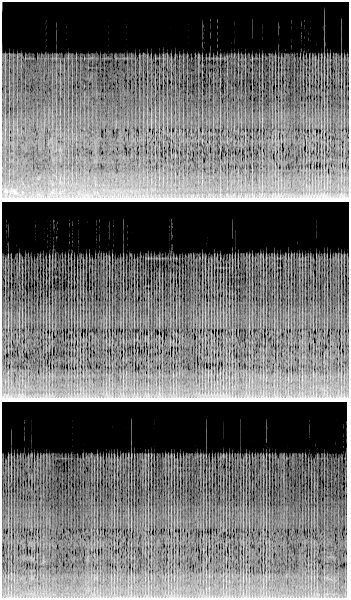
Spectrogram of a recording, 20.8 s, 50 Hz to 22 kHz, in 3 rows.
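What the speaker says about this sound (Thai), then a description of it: "ก็ต้องดูใจครับ ปริมาณน้ำอันนี้ไม่เร่งเครื่องยนต์นะครับ" A Tomochi 8.5 horsepower gasoline water pump engine runs at a steady idle close by, with a continuous throbbing chug and someone speaking over it now and then.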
